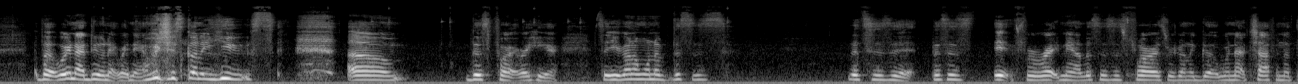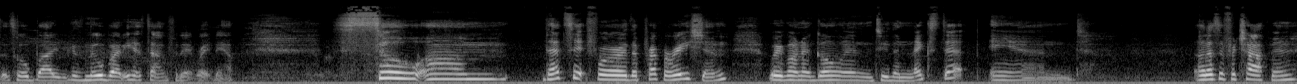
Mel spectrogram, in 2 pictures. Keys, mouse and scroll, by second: 1.1 click, 1.1 scroll up 1, 3.3 right click, 4.6 right click, 11.1-14.3 scroll down 1, 23.9 middle click.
